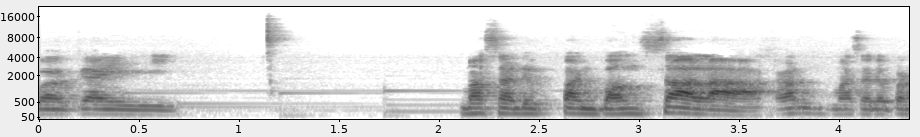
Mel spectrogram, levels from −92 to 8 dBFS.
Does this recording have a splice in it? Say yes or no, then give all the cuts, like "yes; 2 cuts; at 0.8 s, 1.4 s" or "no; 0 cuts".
no; 0 cuts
